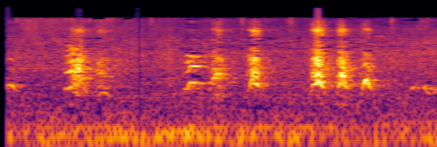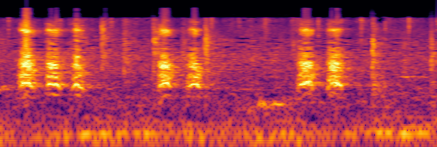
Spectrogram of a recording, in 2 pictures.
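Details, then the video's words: A parrot imitates a dog's bark with short, harsh, yappy barks in bursts of two to four. A steady low hum runs underneath. "parrot acting dog sound"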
